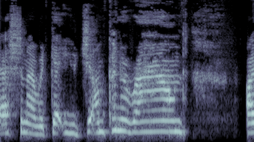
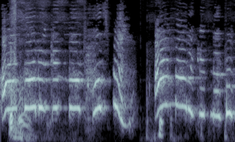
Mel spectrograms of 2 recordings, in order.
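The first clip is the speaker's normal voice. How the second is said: very high, squeaky little cartoon mouse voice. On a podcast, prompted by the host to repeat a limiting belief: squeaky Mickey Mouse voice. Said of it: "say that limiting belief in a squeaky Mickey Mouse voice".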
